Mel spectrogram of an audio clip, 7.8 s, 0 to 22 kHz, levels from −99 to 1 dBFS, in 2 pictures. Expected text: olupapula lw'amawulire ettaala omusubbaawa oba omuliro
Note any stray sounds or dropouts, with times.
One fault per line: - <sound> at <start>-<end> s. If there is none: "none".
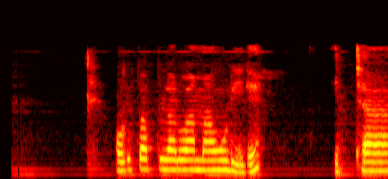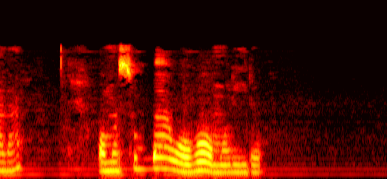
none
